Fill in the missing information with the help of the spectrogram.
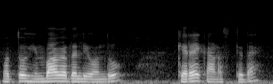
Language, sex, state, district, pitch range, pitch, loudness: Kannada, male, Karnataka, Bangalore, 115-140 Hz, 125 Hz, -17 LUFS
